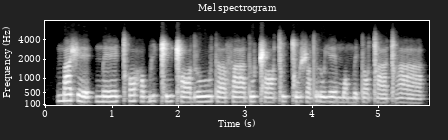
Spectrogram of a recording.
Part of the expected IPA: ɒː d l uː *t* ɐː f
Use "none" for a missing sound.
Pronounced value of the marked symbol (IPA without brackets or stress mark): t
